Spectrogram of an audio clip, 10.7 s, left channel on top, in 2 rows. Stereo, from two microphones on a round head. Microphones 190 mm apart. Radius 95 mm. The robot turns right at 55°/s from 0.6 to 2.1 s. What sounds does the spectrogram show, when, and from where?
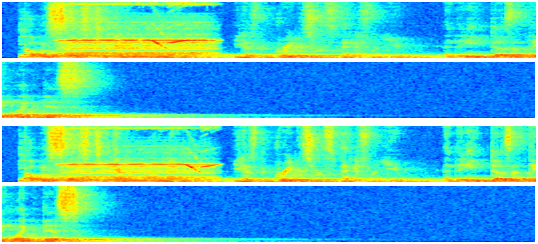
0.1 s a man speaking: 155° right, 1.7 m; by 6.2 s 75° right, 1.7 m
